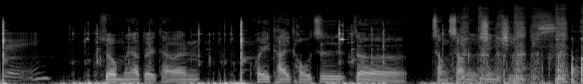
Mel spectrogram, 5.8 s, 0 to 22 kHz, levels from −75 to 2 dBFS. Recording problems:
machinery noise; loud; throughout; 1 dB below the speech

